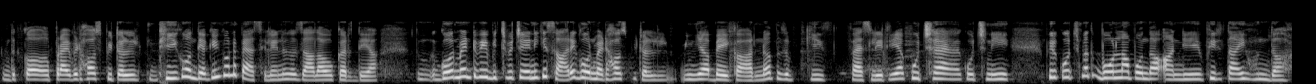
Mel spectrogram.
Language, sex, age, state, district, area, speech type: Dogri, female, 18-30, Jammu and Kashmir, Kathua, rural, spontaneous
